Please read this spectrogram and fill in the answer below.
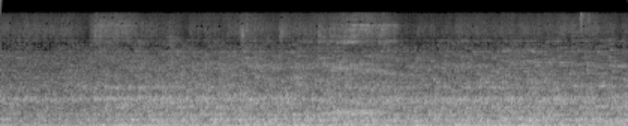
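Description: Steady low rumble of a car on the move, heard from inside the cabin.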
